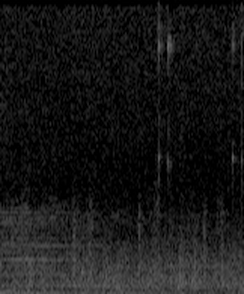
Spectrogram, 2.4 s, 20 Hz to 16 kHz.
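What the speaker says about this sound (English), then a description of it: "Those freight trains pass by at least once every 5 minutes all day long." Freight train rolling past in The Longest Journey video game, a dense continuous rumble with faint rattling, steady and fairly close throughout.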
